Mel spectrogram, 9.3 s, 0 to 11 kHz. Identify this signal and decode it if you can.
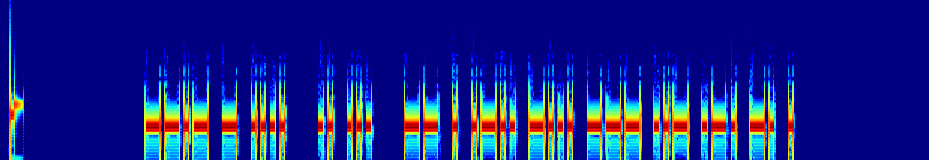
Morse code, heard as a keyed tone, about 25 wpm, 700 Hz. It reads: QTH IS MELBOURNE
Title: Common QSO Phrases 25wpm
